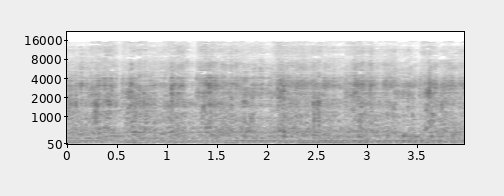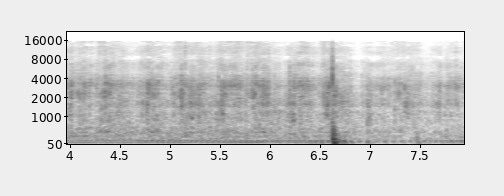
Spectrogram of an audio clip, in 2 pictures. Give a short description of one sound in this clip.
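Streams of milk spray rhythmically into a metal bucket.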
